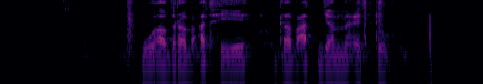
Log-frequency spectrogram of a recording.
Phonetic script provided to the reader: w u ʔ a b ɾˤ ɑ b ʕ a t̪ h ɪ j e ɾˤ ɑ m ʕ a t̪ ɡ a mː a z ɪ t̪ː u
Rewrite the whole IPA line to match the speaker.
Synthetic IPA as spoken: w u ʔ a b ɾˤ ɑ b ʕ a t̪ h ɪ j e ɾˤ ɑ b ʕ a t̪ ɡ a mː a ʕ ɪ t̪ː u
